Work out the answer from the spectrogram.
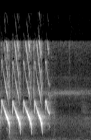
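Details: Domestic canary singing four quick, loud downward-slurred whistles, evenly spaced, then silence.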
